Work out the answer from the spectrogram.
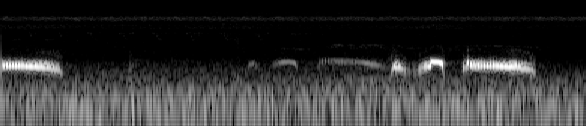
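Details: Spotted dove (tekukur) cooing as a lure call for bird trapping: a loud mid-pitched coo, then a pause, then a quick sequence of short hooked notes ending in a long level coo, over a low rumbling background.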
